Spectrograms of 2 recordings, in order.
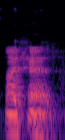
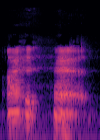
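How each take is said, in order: First: The first had shrinks to a d sound. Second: The first had is a quiet full word. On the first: "instead of pronouncing the whole word, you'll just hear a d sound" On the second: "say the first had a little quieter, second one needs a little more emphasis"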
